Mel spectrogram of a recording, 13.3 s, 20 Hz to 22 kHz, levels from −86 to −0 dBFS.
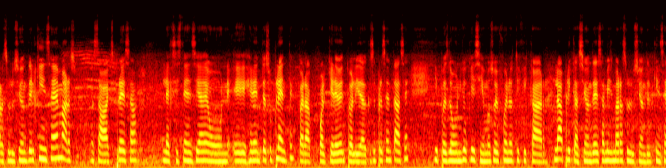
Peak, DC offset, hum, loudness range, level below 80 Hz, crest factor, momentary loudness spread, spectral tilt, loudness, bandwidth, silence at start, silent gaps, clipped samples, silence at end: -2 dBFS; 2%; none; 1 LU; -42 dBFS; 18 dB; 6 LU; -6.5 dB/octave; -19 LUFS; 11.5 kHz; 0 s; none; under 0.1%; 0 s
